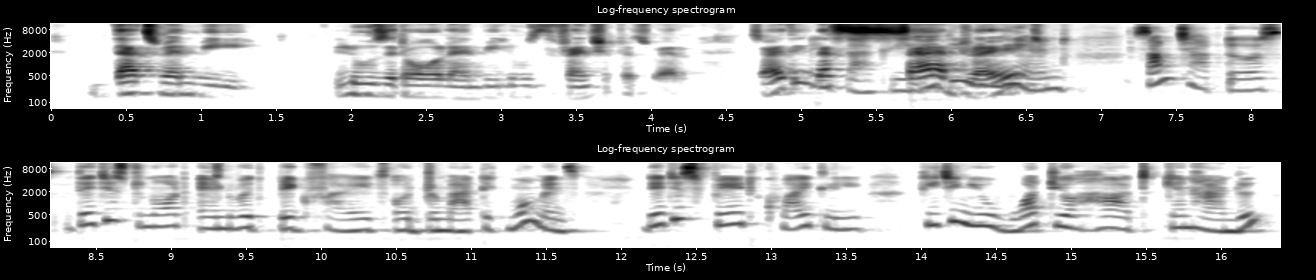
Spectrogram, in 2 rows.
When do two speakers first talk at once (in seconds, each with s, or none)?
5.1 s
